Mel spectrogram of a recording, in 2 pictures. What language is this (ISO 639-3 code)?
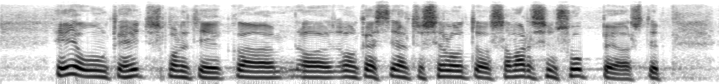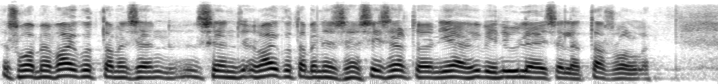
fin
